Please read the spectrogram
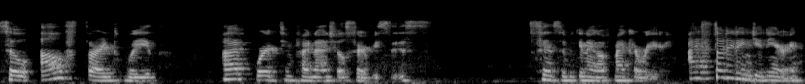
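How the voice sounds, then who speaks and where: Speaking with a non-native accent, a woman uses lively intonation and takes long, frequent pauses. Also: medium pitch for a woman, moderate pace. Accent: foreign, non-British. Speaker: fintech product leader. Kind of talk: interview conversation.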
